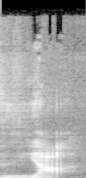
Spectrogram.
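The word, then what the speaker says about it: ㅑ: Number 2, this straight line with 2 lines to the right is pronounced as ya. So as you saw, this character is silent at the start of the syllable, so it makes just a ya sound.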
